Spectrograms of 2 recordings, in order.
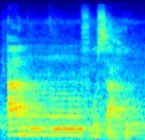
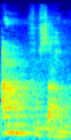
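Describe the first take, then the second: First: The n is hidden in a held nasal sound. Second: The n is pronounced clearly with no nasal hold. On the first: The speaker calls it right. "harus ada jedanya" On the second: The speaker calls it wrong. "Tidak boleh langsung membaca seperti idhar"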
